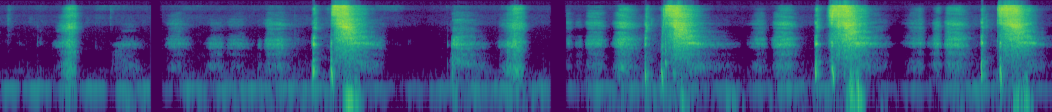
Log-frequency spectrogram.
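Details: Man with a common cold, recorded during a week of cold progression; sniffles and short inhalations build to four loud sneezes in a row, with nasal sniffling.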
